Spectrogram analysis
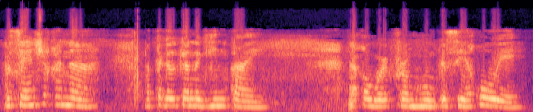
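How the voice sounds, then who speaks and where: A woman acts as a chatty, eager Filipina old flame in a radio drama. Her highish voice is polite and forthcoming, with faint noise behind. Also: steady tone, moderate pace, lightly acted, poor audio. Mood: eager, curious. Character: bright, chatty working mother, an old flame. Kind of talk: Tagalog radio drama acting.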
